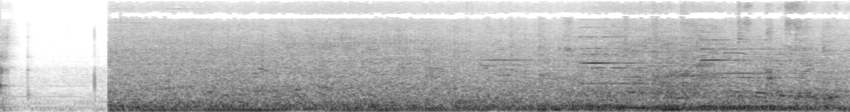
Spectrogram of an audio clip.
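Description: Busy city street ambience that cuts in abruptly about a second in: a steady rumble of road traffic with the hubbub of a pavement crowd.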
